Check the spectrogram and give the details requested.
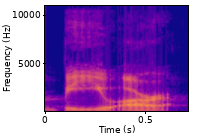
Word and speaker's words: Bure: Yeah, it's pronounced Bur B U R R A Y.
